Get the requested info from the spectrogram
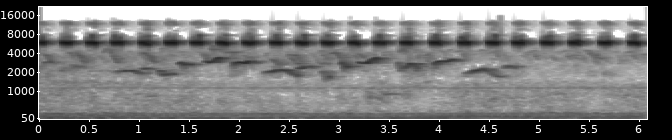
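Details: Cricket chirping, offered as a loud and clear training track for songbirds; shrill, evenly spaced pulses roughly four per second throughout, with faint whistled bird notes sliding underneath.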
